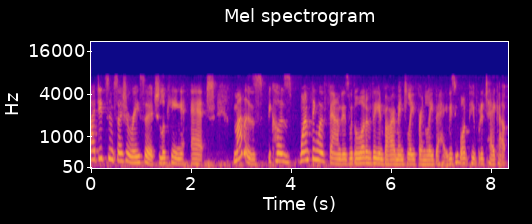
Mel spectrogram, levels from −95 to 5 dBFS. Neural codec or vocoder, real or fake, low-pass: none; real; 7.2 kHz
